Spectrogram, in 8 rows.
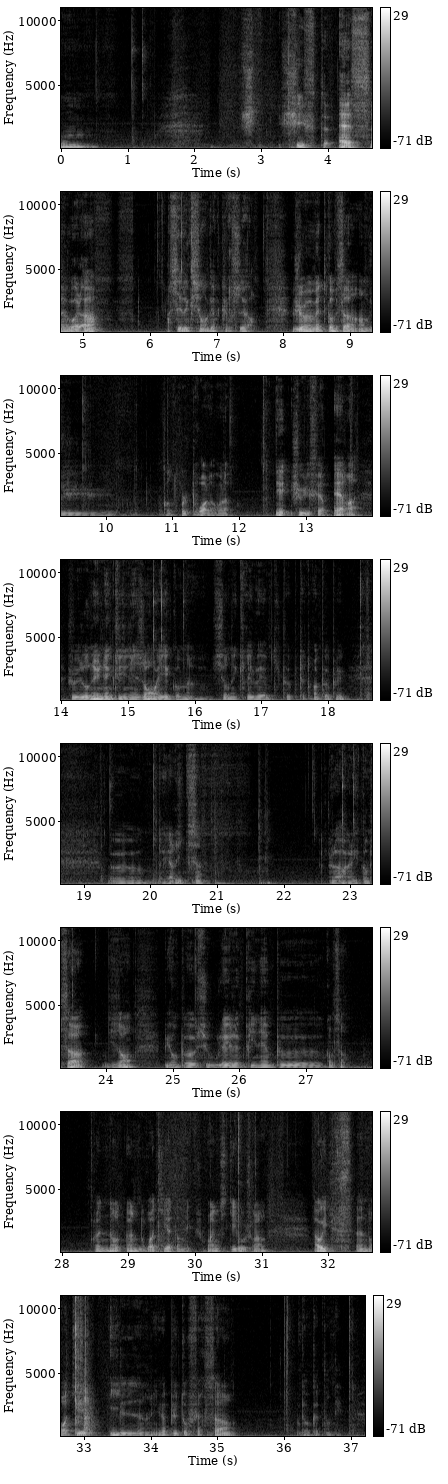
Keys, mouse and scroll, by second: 1.0 click, 3.5 shift+s, 6.4 click, 7.2-10.4 middle drag, 10.4 ctrl+KP_3, 10.4 ctrl+middle click, 11.8-12.9 shift+middle drag, 13.7 r, 15.3 click, 15.8-18.8 middle drag, 15.8-16.4 scroll up 1, 19.3 middle click, 19.3-20.0 scroll up 1, 20.0 scroll up 1, 21.0 r, 21.7 x, 22.8 click, 23.4-25.7 middle drag, 36.0-37.2 middle drag.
